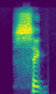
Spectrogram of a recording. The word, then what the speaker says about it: 識: 識， The difference between the two is that can is spoken with a high level tone, and to eat is pronounced at a low level.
